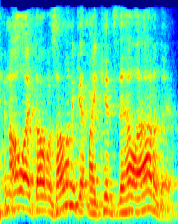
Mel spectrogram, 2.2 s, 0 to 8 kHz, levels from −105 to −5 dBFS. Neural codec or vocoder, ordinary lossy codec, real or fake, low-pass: none; MP3, 48 kbps; real; 7.2 kHz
